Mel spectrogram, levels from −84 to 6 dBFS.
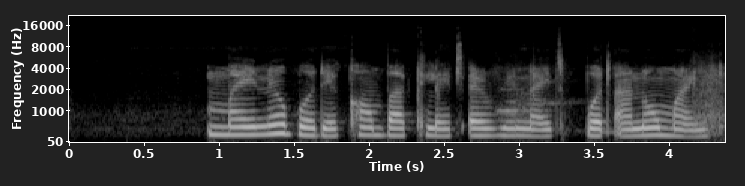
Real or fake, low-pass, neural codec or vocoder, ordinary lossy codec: real; 14.4 kHz; none; Opus, 24 kbps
